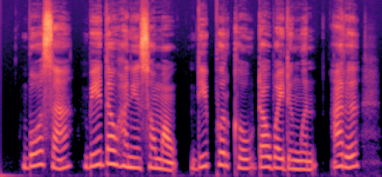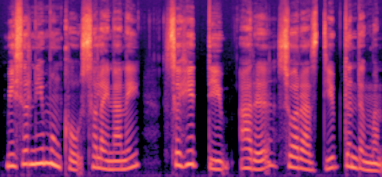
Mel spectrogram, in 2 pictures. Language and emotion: Bodo, neutral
